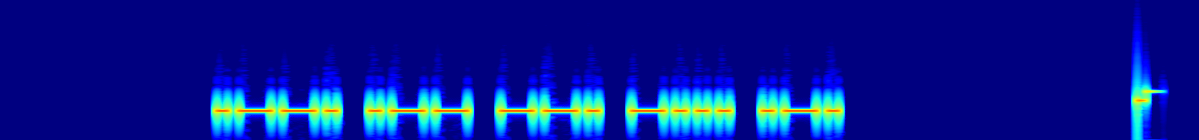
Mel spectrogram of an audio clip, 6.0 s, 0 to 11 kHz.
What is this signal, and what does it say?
Morse code, heard as a keyed tone, about 22 wpm, 700 Hz. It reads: PWGBR
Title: Code Groups - 5 Letters - 22wpm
